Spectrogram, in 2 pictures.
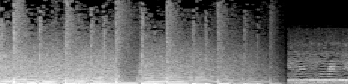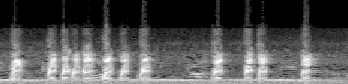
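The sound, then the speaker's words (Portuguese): A few seconds of bright electronic music, then a voice imitating a duck, letting out a rapid string of about a dozen nasal quacks in uneven bursts, fairly loud. “Tu é o robô ou é o pato?”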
